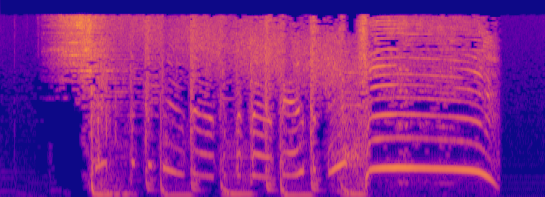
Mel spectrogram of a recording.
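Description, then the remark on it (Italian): A loud voice lets out a run of short rhythmic shouted bursts, then a long drawn-out celebratory scream that swells and cuts off abruptly: a person imitating Cristiano Ronaldo's goal-celebration cry. “Allora, non gliel'hanno fatto fare ieri a Cristiano Ronaldo questo urlo, perché l'hanno sommerso prima.”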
